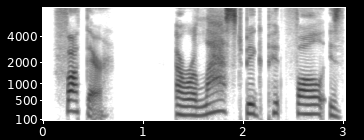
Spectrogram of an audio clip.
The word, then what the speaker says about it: Vater: It's almost always pronounced like an English F. So, your instinct is going to be screaming at you to say "Vater", but your new programming knows better.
